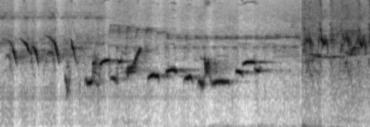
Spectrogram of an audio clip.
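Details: White-rumped shama song from a training recording for young trotol shamas. Fast falling whistles, then a sequence of clear, short, mellow whistled notes at a steady pace, ending in a busy, higher chatter.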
